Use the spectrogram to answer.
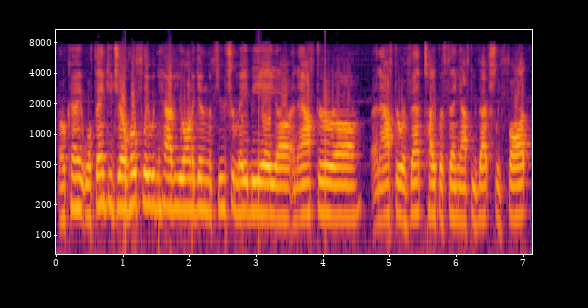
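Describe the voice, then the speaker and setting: A man hosting an informal interview, asking casual questions in a halting, roundabout way. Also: a little high, little pitch movement, muffled recording.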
